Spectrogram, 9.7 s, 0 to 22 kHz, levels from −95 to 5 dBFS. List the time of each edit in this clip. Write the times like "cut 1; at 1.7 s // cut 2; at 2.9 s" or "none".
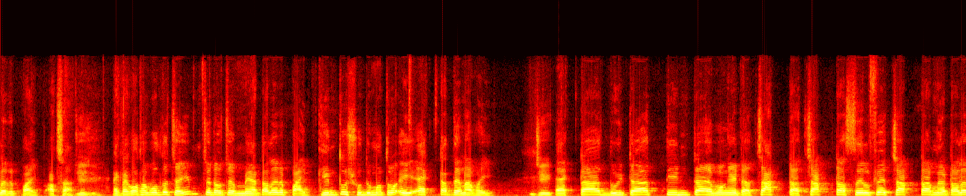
none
